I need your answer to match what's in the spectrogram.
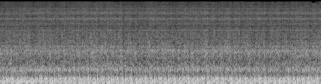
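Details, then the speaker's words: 1968 Ford F250 camper-special truck, non-running for years, now started after condenser, carburettor cleaning (clogged jets), vacuum lines and distributor work; mixture screws at two and a half turns out, not fully warm; steady, even low idle, soft regular pulse, no knocks or misses; normal idle. "I haven't had a running air/fuel mixture screws out at two and a half turns standard that's sounding better"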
